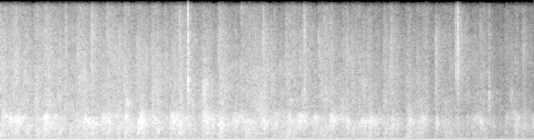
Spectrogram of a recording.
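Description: Audience applause, many hands clapping, slowly dying away toward the end, over a steady low electrical hum.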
